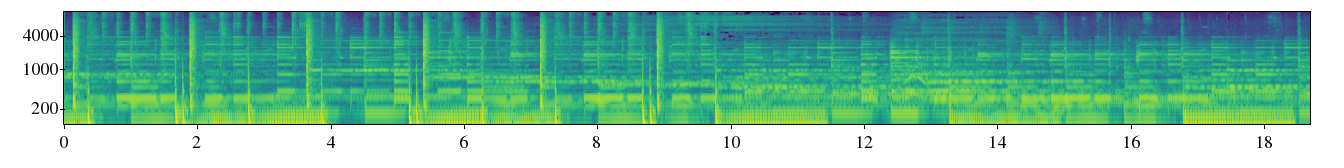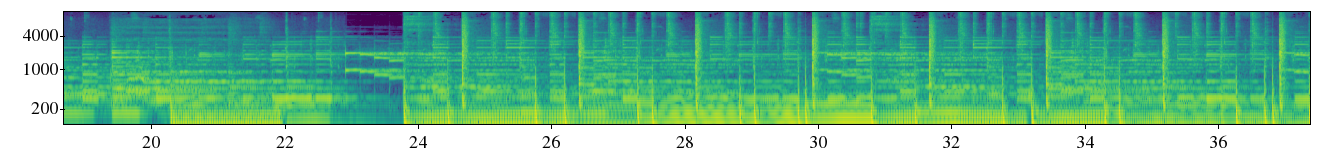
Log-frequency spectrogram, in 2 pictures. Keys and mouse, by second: 1.1 alt+click, 4.7 double click, 5.2 alt+click, 6.1 double click, 8.9 alt+click, 10.4 ctrl+alt+click, 15.8 double click, 22.3 double click, 25.7 alt+click, 26.7 ctrl+click, 28.1 ctrl+click, 29.0 ctrl+i, 30.9 shift+click, 36.1 shift+click, 37.0 shift+l.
